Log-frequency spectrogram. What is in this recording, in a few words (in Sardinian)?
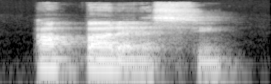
"Aparessi", sardu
